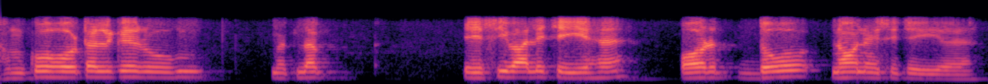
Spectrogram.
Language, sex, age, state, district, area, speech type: Hindi, male, 18-30, Madhya Pradesh, Bhopal, urban, conversation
